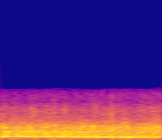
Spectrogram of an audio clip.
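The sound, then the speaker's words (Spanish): A stadium crowd gives a standing ovation as a player leaves the pitch at a football match, with dense, steady applause and cheering that does not let up. “pide Griezmann la ovación para Thiago, pero insisto, todo el Calderón en pie”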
